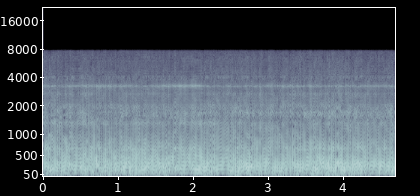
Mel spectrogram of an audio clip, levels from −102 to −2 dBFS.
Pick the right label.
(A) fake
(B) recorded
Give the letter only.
A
